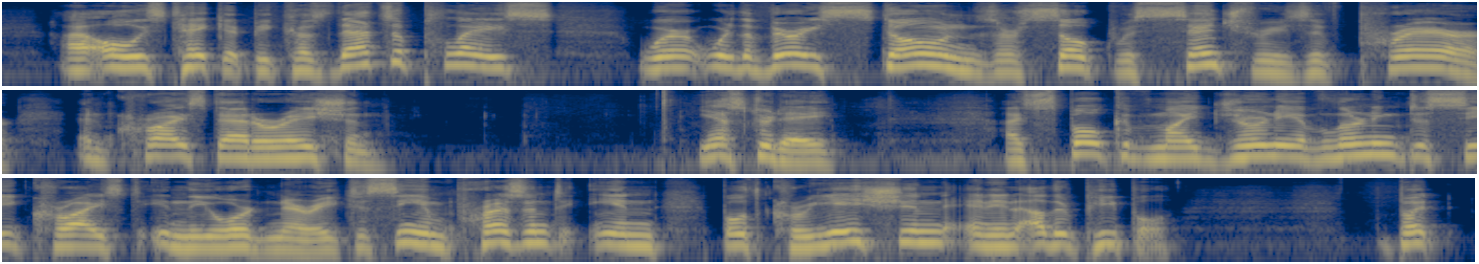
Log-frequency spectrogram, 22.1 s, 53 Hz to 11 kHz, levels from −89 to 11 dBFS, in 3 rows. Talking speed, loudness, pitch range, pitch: 130 wpm, -19 LUFS, 135-175 Hz, 160 Hz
